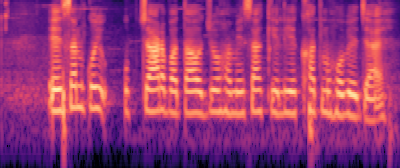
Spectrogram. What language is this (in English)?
Magahi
